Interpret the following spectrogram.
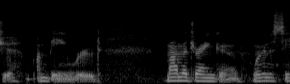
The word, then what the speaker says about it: Dragun: Mama Dragun. We're gonna see how that looks. Come on. Come on, Mama Dragun. Or it's Mama Dragon, isn't it? Sorry, I didn't mean to say it wrong.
